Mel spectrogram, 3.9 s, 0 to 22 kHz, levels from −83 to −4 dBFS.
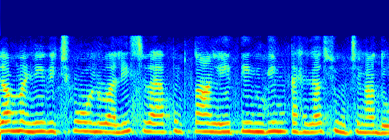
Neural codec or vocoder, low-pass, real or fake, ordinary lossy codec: codec, 16 kHz, 2 kbps, FreqCodec, smaller model; none; fake; none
